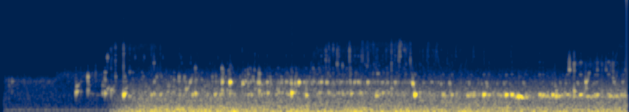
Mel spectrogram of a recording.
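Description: Underwater sound: a steady low rumble full of quick pops and clicks, coming in about two seconds in after a quiet start with a few scattered pops.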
